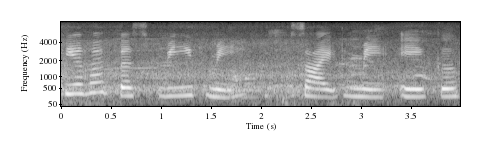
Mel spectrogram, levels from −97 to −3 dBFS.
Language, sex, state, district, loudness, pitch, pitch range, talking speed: Hindi, female, Madhya Pradesh, Dhar, -16 LUFS, 250 Hz, 235-270 Hz, 90 wpm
